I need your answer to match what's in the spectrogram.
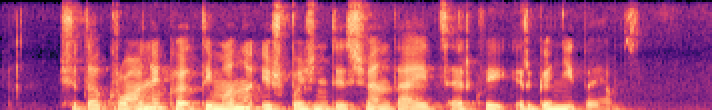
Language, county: Lithuanian, Vilnius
